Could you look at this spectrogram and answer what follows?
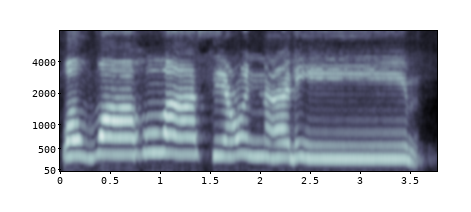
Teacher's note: വാവ് ഉച്ചരിക്കുമ്പോൾ ചുണ്ടുകളെ വട്ടത്തിൽ പിടിച്ചു കൊടുക്കുക. അവ്വാ എന്നുള്ള നാമത്തിൻ്റെ മുന്നേയുള്ള അക്ഷരത്തിന് ഫതഹ വന്നതുകൊണ്ട് അവ്വാ എന്നുള്ള നാമത്തിലെ ലാമിനെ ഉയർത്തിയിട്ട് ഉച്ചരിക്കുക.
